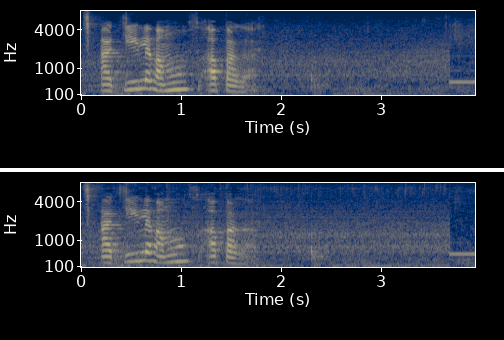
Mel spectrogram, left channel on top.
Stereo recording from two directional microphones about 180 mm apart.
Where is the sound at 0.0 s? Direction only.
50° left (ahead or behind).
